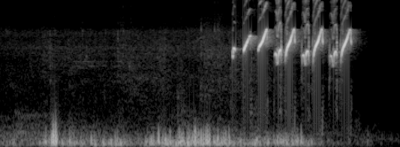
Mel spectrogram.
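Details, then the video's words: Actively singing pied triller, audio meant for luring and tutoring songbirds; a low murmur and a thump give way to five sharp, upward-sweeping whistled notes in rapid succession. "BURUNG MANTENAN GACOR"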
